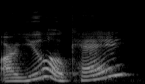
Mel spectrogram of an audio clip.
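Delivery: pitch climbs on okay, question-like lilt. Teaching punctuation by reading a question aloud: rising pitch on okay. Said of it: "did you hear my voice go, ... Because I'm asking a question".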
